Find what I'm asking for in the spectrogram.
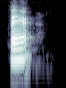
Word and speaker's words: Feher: I would imagine it's pronounced fair. It's F E H E R.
